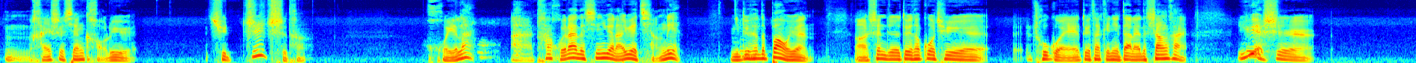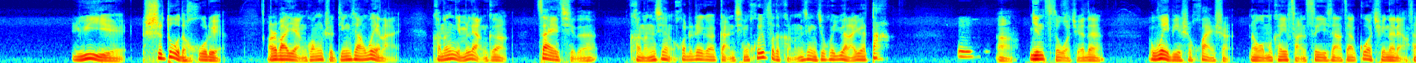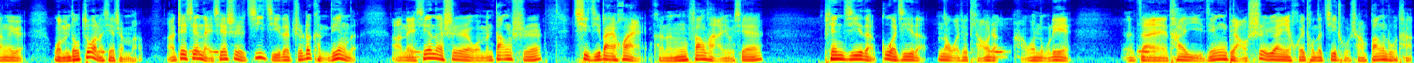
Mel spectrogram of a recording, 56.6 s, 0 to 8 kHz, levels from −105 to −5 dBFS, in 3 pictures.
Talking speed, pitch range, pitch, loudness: 210 characters per minute, 95-130 Hz, 110 Hz, -26 LUFS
